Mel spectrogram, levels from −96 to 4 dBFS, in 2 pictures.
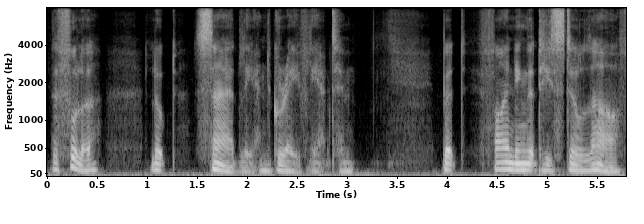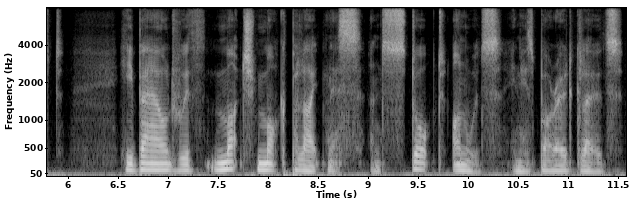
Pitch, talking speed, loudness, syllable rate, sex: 100 Hz, 140 wpm, -19 LUFS, 4.6 syllables/s, male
